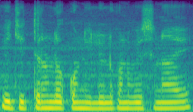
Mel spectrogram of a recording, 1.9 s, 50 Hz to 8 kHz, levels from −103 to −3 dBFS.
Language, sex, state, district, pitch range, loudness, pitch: Telugu, male, Telangana, Mahabubabad, 155-165 Hz, -13 LUFS, 160 Hz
